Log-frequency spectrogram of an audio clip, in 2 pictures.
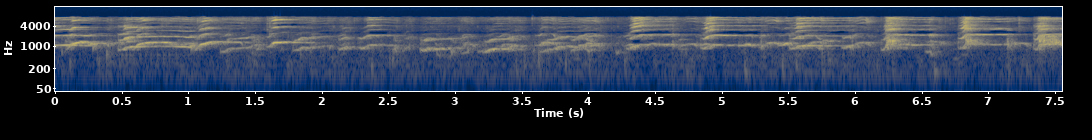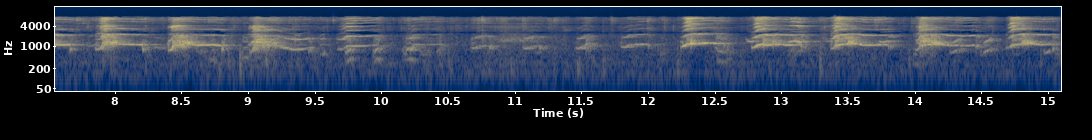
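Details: Hungry three-week-old Rhodesian Ridgeback pups of Layla's litter being fed: a chorus of loud, insistent yelps, whines and small howls, many puppies calling together in quick, uneven bursts over fifteen seconds.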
